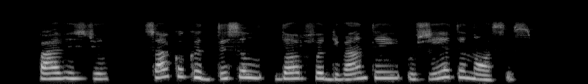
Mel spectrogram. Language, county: Lithuanian, Vilnius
